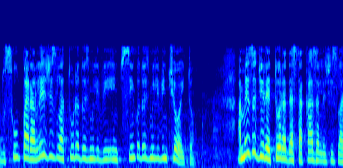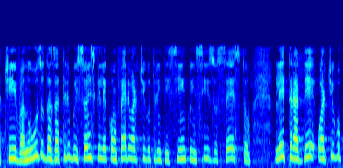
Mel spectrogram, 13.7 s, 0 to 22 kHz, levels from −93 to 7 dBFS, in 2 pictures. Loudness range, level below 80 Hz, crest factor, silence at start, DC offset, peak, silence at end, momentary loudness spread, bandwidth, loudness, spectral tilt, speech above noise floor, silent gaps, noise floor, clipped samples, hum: 6 LU; -78 dBFS; 18 dB; 0 s; under 0.1%; -22 dBFS; 0.05 s; 11 LU; 7.2 kHz; -41 LUFS; -4 dB/octave; 28 dB; none; -69 dBFS; under 0.1%; none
